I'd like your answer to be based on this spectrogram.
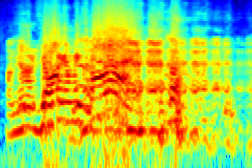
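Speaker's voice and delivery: loud, drawn-out laughing protest; indignant shout. Pretend.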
